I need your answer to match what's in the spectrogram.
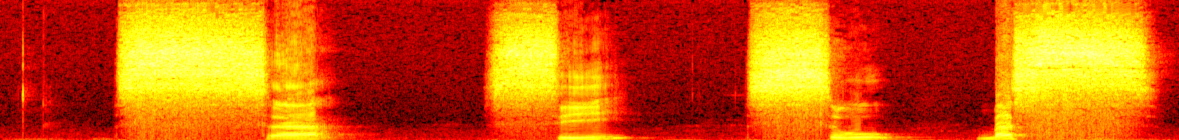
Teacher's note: huruf Sin tipis sekali cara bacanya huruf Sin sa si su bas ada desis yang begitu kencang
